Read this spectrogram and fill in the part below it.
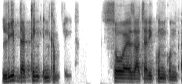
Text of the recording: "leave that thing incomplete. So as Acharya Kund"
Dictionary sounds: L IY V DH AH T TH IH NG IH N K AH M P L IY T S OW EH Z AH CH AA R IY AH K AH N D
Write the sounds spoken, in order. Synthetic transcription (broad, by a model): L IY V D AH T T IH NG IH N K AH M P L IY T S OW EH Z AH CH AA R IY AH K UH N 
